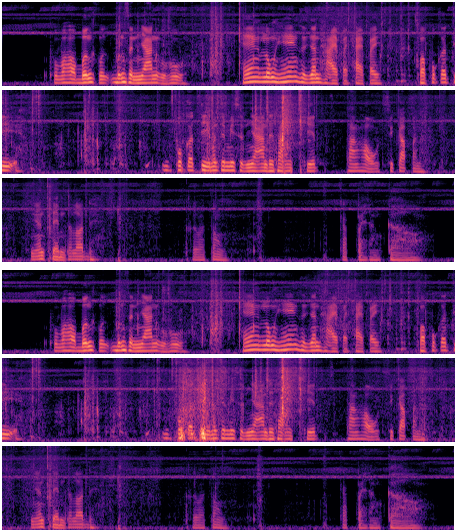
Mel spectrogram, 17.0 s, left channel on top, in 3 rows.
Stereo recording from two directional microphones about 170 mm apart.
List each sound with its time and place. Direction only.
0.6 s speech: 25° left (ahead or behind)
1.7 s speech: 35° left (ahead or behind)
2.6 s a sound: 5° left (ahead or behind)
3.0 s speech: 35° left (ahead or behind)
6.7 s walk: 5° left (ahead or behind)
8.4 s speech: 30° left (ahead or behind)
15.5 s speech: 25° left (ahead or behind)
16.1 s speech: 10° left (ahead or behind)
